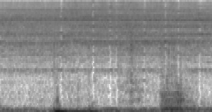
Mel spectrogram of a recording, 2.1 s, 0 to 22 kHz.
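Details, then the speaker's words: 1980 Ford Fiesta leak-down test, cylinder nearest driver's side (assumed no. 1) at reset top dead center: steady airy hiss, won't hold air despite ~140 compression; loose pushrods noted, owner suspects a stuck ring, unconfirmed. "the one closest to the driver's side which i assume is cylinder number one and no matter what we did it just wouldn't hold"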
